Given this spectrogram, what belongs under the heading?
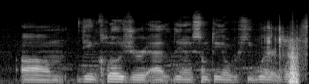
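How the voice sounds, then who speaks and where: Noticeable background noise fills the recording. Over it, a man speaks very fast. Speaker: exotic pet keeper and video creator. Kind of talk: casual vlog talk to camera. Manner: halting, with many fillers and repetitions.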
